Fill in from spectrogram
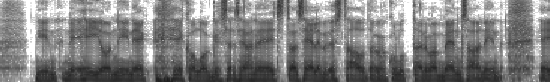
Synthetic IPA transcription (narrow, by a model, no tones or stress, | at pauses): ninnḛʔeioːnniːneekoloɡisɑjsehɑneit̪se̥st̪ːæːnselʋy̰ːst̪æɑwt̪ojo̰kɑkulut̪ːɑːeneʋɑmpensɑ̰ːnḭnḛ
